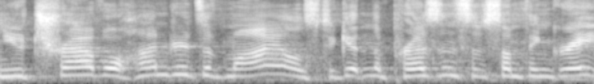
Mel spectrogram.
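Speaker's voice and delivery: usual speaking voice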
